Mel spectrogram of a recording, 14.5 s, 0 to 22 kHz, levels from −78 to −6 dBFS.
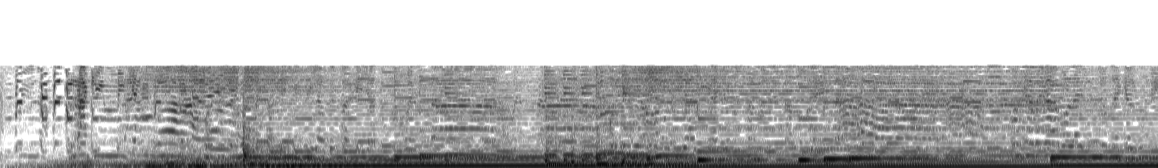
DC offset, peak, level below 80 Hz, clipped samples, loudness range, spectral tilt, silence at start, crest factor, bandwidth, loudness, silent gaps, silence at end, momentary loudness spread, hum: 0.2%; -4 dBFS; -18 dBFS; under 0.1%; 3 LU; -9.5 dB/octave; 0 s; 12 dB; 4.5 kHz; -18 LUFS; none; 0 s; 6 LU; none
